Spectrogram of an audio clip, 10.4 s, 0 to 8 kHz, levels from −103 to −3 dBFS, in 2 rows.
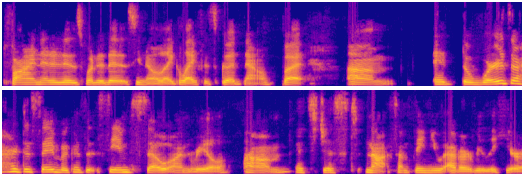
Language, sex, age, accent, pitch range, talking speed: English, female, 20-39, American, 190-235 Hz, 215 wpm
